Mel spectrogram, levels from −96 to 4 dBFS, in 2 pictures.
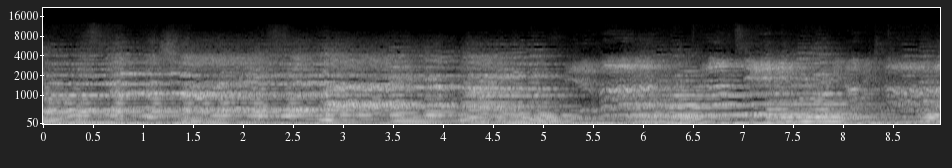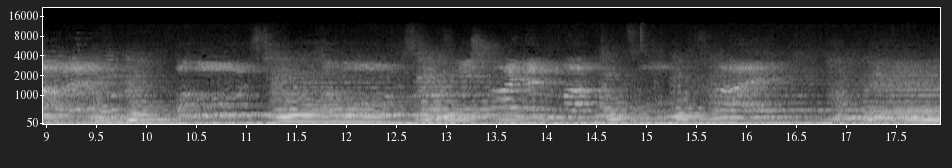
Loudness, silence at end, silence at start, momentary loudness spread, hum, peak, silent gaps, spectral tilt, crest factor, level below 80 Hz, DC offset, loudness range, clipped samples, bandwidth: -28 LUFS; 0 s; 0 s; 8 LU; none; -10 dBFS; none; -7.5 dB/octave; 16 dB; -34 dBFS; under 0.1%; 4 LU; under 0.1%; 7.6 kHz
